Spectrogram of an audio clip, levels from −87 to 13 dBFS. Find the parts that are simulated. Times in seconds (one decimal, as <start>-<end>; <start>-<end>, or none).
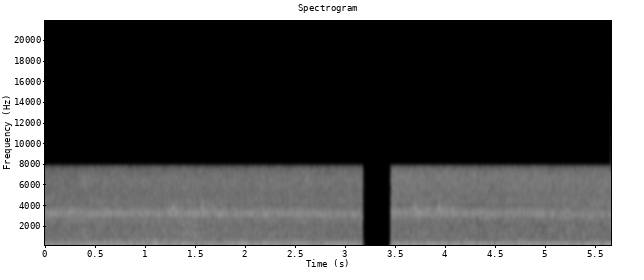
none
